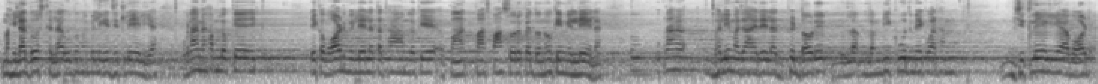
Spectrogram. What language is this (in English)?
Maithili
